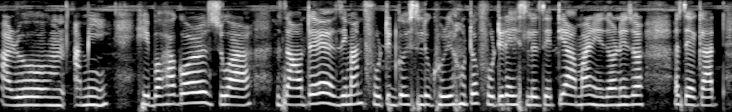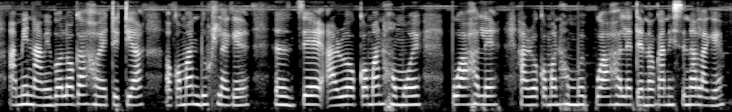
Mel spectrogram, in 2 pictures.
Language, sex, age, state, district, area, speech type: Assamese, female, 18-30, Assam, Dhemaji, urban, spontaneous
